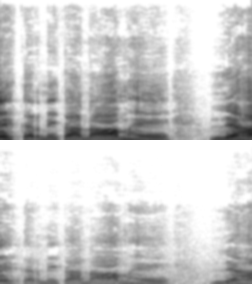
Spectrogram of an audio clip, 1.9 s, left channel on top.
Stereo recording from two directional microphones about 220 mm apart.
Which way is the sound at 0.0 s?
45° left (ahead or behind).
